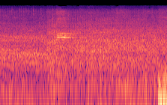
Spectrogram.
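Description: Steady street-traffic and engine noise from passing vehicles and idling motorcycles, with one short high beep just under a second in.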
